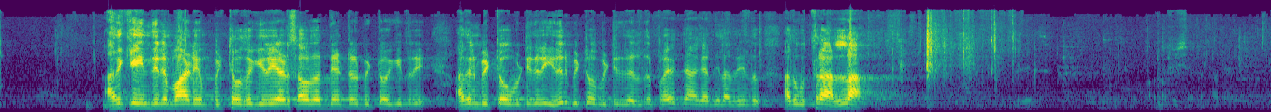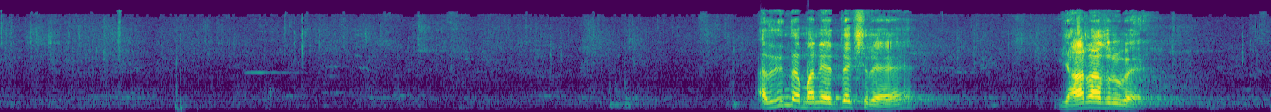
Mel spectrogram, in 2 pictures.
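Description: An elderly man speaks forcefully into a microphone in a large hall.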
